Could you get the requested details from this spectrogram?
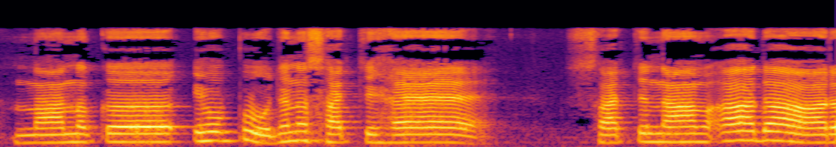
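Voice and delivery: measured chanting recitation of Gurbani; scripture recitation. Shown as a demonstration. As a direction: recite each phrase slowly and evenly.

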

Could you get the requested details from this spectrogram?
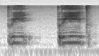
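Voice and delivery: ਪ੍ਰੀਤ said lightly with the half r tucked in; ਪ੍ਰੀਤ with the subscript r. Shown as a demonstration. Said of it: "ਇਸ ਤਰ੍ਹਾਂ ਬੋਲਣਾ".

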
